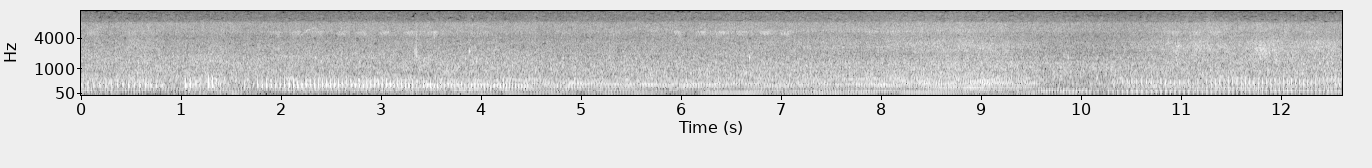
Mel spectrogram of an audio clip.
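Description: Faint, steady hiss of shallow creek water with a low, wavering hum underneath, and two small clicks about a second in.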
